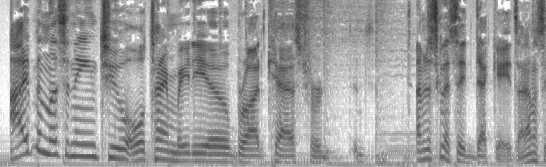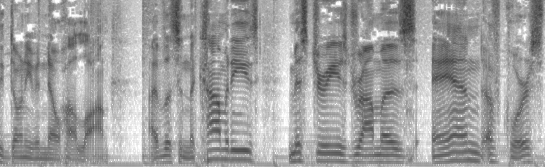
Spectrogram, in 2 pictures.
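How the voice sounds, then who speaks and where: A man hosting with scripted narration, measured and given to dramatic emphasis. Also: medium pitch. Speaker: host. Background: music.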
